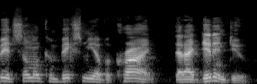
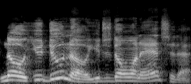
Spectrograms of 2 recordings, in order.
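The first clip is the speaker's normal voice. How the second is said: heated, angry, hard-pressed accusing tone; 4 semitones higher than usual. In an argument with the other speaker, angry yelling. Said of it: "you're yelling".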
